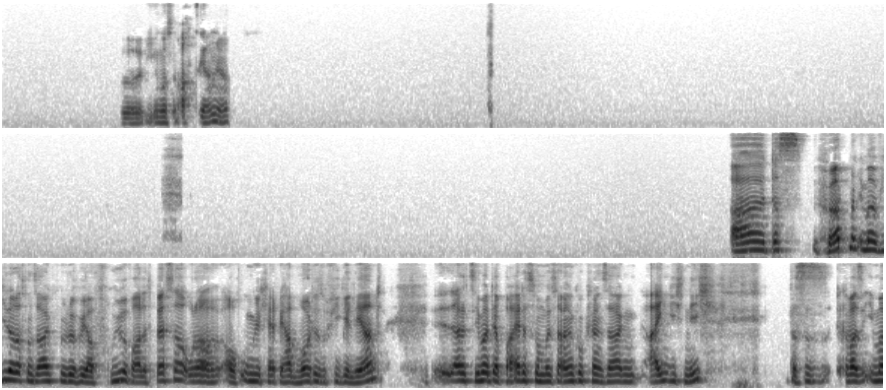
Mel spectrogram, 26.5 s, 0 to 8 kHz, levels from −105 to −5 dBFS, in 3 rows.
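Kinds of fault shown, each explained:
No kinds of fault are heard in this speech clip.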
